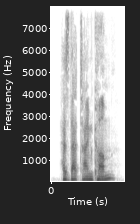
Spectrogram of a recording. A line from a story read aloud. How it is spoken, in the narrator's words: Dan asked in his thick Welsh accent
